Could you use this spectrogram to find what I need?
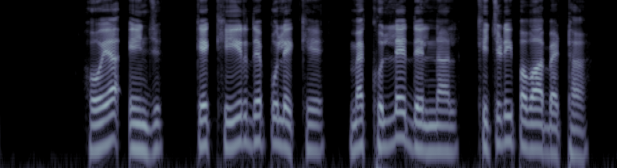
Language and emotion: Punjabi, neutral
